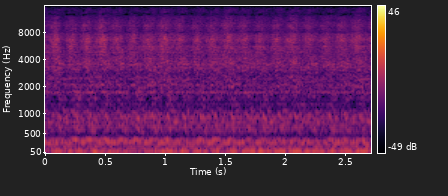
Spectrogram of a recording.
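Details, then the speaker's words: 1952 Ford, sat for months in rain and moisture, possibly flooded, about five minutes of cranking so far: starter grinds steadily with no firing, a long dry crank; cranks, won't start, owner suspects points and condenser. "This thing's been sitting so long, so much rain, moisture. Wow, 5 minutes of crankage and nothing."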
